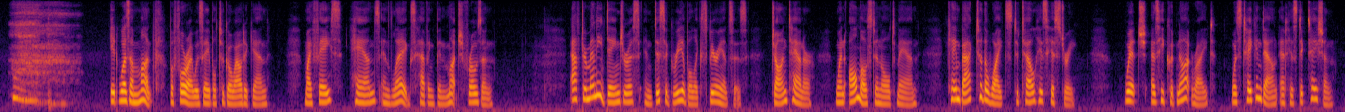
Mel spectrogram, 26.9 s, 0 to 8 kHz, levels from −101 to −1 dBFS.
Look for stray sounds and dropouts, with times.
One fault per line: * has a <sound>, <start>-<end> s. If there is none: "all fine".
* has a sigh, 0.2-1.7 s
